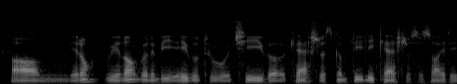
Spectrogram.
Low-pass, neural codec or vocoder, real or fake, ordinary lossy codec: none; none; real; none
